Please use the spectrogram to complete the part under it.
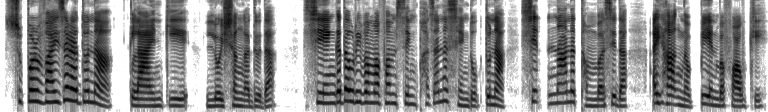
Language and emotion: Manipuri, happy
